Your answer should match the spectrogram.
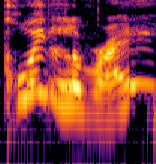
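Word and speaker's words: Coi Leray: Is it Koi Leray? – Yeah. – I have been saying her name wrong for like a year, you know. – Oh, geez. – This is the first time I got it right, which I feel terrible about.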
